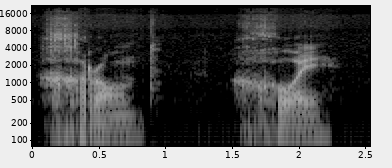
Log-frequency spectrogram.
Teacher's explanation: in Afrikaans and in Dutch we also have this super hard G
